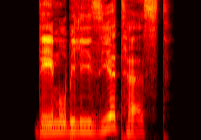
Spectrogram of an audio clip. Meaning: inflection of demobilisieren: 1. second-person singular preterite 2. second-person singular subjunctive II
- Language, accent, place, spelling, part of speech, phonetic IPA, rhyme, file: German, Germany, Berlin, demobilisiertest, verb, [demobiliˈziːɐ̯təst], -iːɐ̯təst, De-demobilisiertest.ogg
